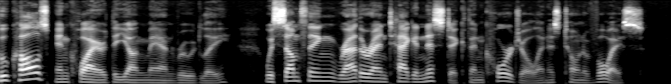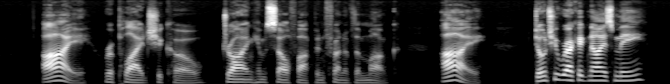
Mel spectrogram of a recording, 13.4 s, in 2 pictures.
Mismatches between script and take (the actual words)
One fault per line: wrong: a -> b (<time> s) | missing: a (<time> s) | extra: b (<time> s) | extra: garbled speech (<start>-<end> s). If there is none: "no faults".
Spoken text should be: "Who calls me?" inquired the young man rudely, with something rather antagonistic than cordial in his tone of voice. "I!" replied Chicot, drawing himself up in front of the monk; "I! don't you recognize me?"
missing: me (0.5 s)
